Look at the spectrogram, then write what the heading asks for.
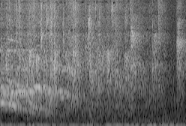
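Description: Steady audience applause rises from a crowd at a Philadelphia comedy club. The dense, continuous clapping stays loud throughout and thins slightly toward the end.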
